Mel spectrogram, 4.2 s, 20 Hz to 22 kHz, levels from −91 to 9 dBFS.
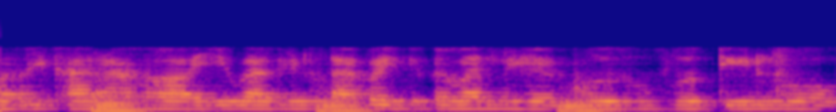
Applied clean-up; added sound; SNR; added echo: neural mask model DeepFilterNet 3.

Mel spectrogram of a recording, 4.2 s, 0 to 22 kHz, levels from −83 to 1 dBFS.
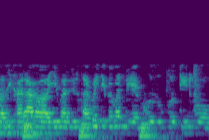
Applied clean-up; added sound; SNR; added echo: classical method WPE with log-MMSE.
